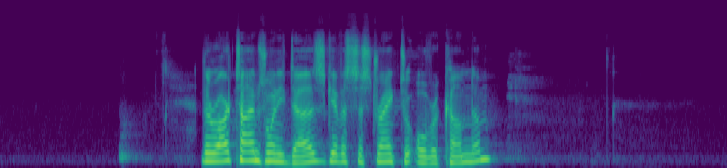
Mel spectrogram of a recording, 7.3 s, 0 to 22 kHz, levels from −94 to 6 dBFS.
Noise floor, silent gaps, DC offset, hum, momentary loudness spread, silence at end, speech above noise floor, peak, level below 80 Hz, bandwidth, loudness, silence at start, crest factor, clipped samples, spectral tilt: -79 dBFS; none; under 0.1%; none; 7 LU; 2.35 s; 59 dB; -4 dBFS; -70 dBFS; 9.2 kHz; -21 LUFS; 1.2 s; 20 dB; under 0.1%; -6 dB/octave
